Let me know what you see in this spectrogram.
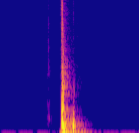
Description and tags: Dropping a book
